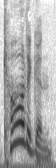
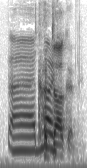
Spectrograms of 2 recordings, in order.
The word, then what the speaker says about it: Cadogan: The commentator kept on saying Cardigan for Sutton United. He's referring to Kieran Cadogan. It's spelt with an O rather than an I.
